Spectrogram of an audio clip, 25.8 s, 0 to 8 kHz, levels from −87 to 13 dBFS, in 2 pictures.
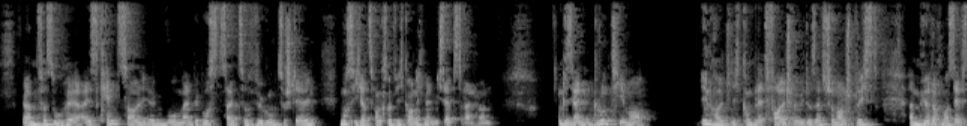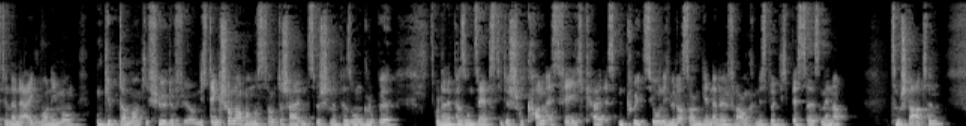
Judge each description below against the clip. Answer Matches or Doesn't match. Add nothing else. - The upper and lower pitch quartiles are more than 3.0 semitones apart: Doesn't match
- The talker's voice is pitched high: Doesn't match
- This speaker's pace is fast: Matches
